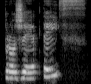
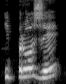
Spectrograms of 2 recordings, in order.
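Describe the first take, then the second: First: Projéteis drawn out, pro-JÉ-teis, open É; slow stressed demo. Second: Projetis, pro-je-TIS; stress on last syllable. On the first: Teacher marking the stressed syllable, Projéteis slow. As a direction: stretch Projéteis and lean on JÉ. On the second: Teacher marking the stressed syllable, projetis stressed on TIS. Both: Shown as a demonstration. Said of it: "tô marcando a sílaba tônica".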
